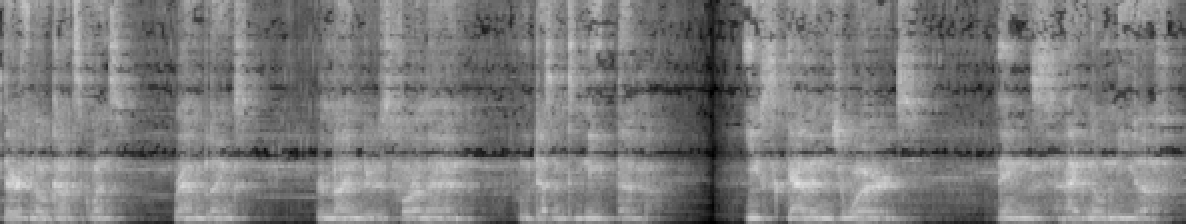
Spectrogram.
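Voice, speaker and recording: A man voicing a solemn, brooding wasteland courier in a video game, very deep and gravelly, speaking in slow, cryptic, clipped fragments. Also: heavy reverb, slight background noise, full character voice, poor audio. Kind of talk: video game character monologue.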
